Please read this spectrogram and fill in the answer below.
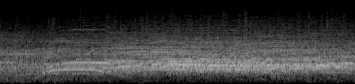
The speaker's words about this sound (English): Cheer all you want.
